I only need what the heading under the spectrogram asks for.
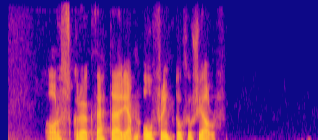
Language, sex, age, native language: Icelandic, male, 40-49, Icelandic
